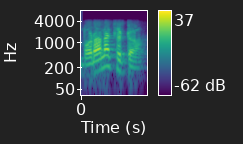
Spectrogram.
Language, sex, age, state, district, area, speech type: Odia, male, 30-45, Odisha, Kalahandi, rural, conversation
